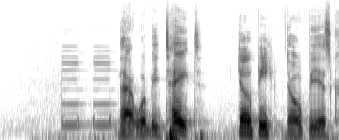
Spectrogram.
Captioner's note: buzzer beeps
